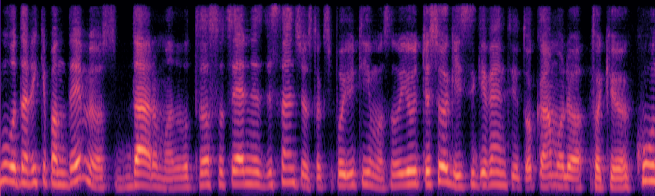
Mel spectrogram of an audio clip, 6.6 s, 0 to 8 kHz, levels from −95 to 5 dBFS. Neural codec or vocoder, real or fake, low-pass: codec, 24 kHz, 0.9 kbps, DualCodec; fake; 7.2 kHz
